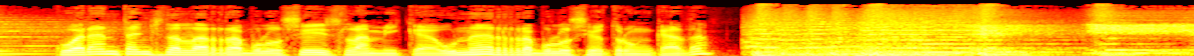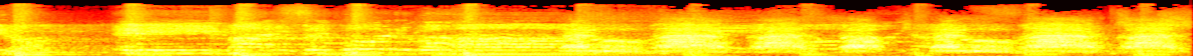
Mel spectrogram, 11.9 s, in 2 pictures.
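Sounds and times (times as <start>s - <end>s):
speech: 0.3s - 3.8s
crowd shouting a political chant: 4.9s - 11.9s.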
